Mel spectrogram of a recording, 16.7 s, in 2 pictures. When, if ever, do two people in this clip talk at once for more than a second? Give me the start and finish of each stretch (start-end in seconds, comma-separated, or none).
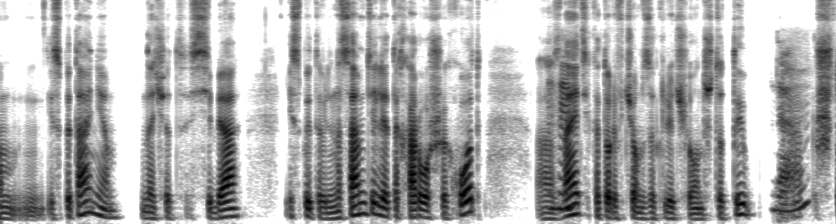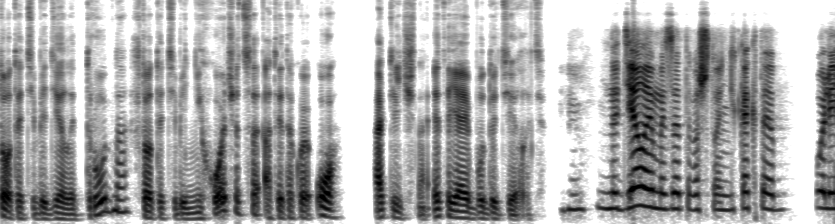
none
